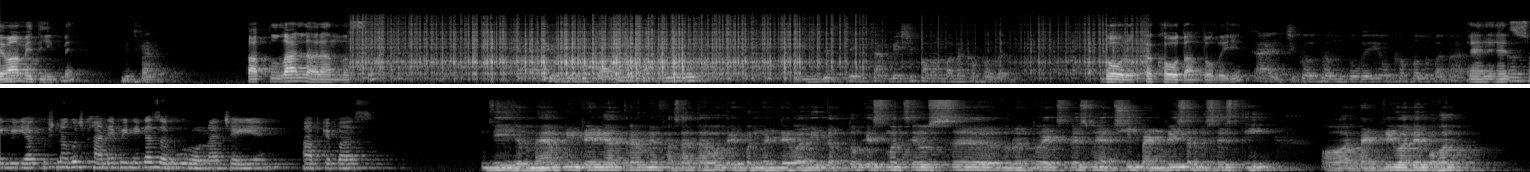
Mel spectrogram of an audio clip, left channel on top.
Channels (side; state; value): both; different; correlation 0.00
